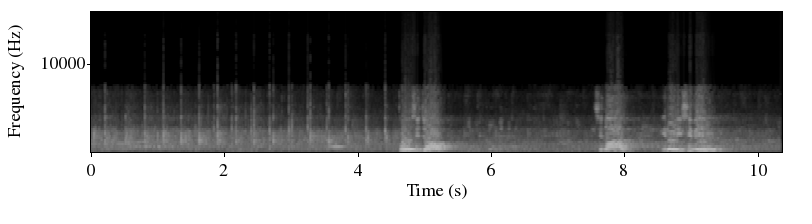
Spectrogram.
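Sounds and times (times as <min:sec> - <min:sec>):
audience applause: 0:00.0 - 0:04.7
speech: 0:04.7 - 0:05.5, 0:07.6 - 0:09.6.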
